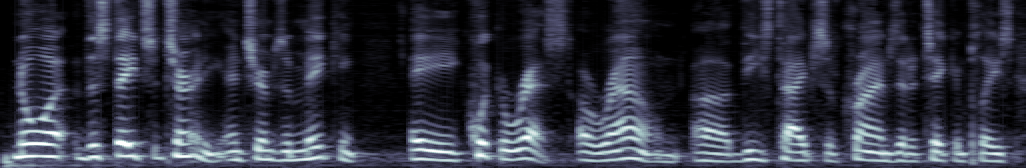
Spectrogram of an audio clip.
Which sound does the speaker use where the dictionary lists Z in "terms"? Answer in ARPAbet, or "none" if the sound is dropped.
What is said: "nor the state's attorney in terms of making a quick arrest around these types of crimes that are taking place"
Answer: Z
